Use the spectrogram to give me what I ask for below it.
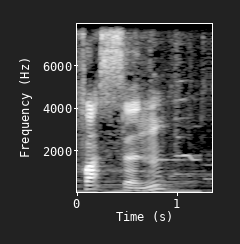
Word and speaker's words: fasten: spellings l i s t e n listen fasten f a s t e n fasten fossil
